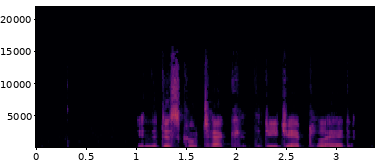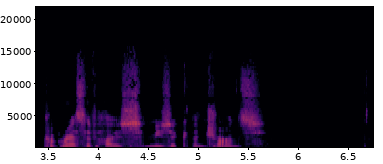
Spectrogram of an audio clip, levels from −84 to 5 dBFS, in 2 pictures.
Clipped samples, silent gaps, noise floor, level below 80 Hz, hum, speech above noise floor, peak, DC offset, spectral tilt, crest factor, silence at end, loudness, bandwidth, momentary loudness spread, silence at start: under 0.1%; none; -86 dBFS; -72 dBFS; none; 38 dB; -24 dBFS; under 0.1%; -2 dB/octave; 26 dB; 1.05 s; -46 LUFS; 15.5 kHz; 12 LU; 1 s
